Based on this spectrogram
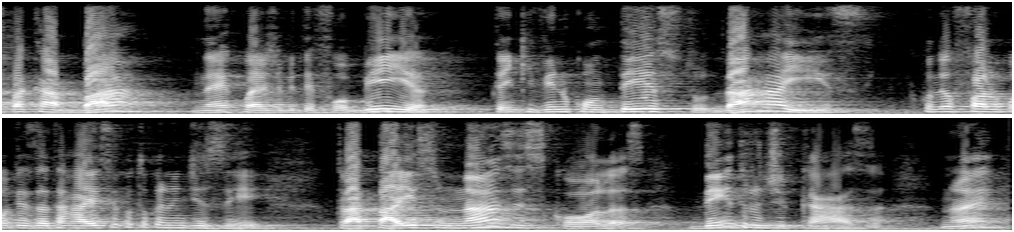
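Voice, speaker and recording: A woman's voice: deep voice, reverberant. A woman guest in a TV studio interview, explaining at length and often adding "né" tags. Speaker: guest author and activist.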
